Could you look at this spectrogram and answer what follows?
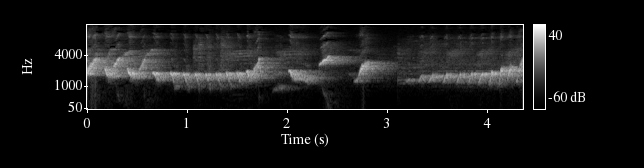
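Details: White-rumped shama, a competition bird, singing a loud varied song used to provoke rivals into answering: rich whistled phrases around mid pitch, stepping up and down with quick slurred notes and repeated motifs.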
